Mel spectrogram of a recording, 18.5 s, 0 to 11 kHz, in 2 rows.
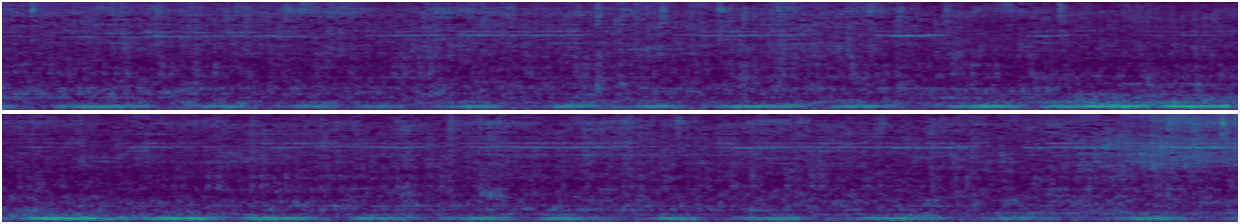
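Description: New Holland TX66 combine harvester running while harvesting, heard from inside the cab: a loud low hum that swells and fades in uneven pulses a couple of times a second.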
